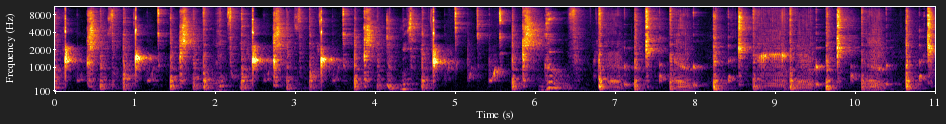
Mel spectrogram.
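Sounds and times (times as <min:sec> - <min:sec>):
beatboxing: 0:00.0 - 0:11.0.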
